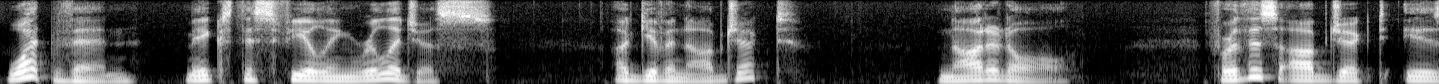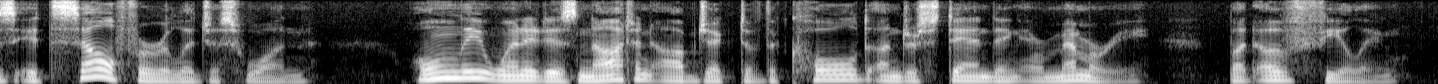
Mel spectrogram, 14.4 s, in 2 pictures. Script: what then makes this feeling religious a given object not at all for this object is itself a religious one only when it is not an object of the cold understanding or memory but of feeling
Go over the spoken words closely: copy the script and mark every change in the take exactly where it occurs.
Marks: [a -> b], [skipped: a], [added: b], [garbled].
what then makes this feeling religious a given object not at all for this object is itself a religious one only when it is not an object of the cold understanding or memory but of feeling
